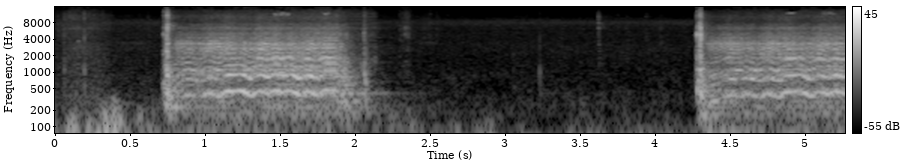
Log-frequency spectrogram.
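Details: 1940s GMC 6x6 two-engine military truck, sitting 40 years, spark checker test: two one-second bursts of even cranking with a quiet gap, no firing; turns well.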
